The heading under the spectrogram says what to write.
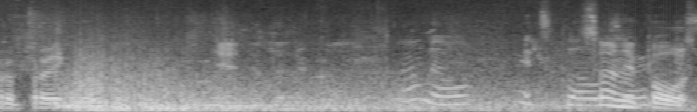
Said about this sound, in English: Here's the beginning of shelling. Do you hear that all the time? Так, кожного дня. Every day.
